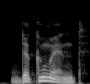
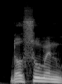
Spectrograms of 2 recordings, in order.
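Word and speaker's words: document: এরপরে ডকুমেন্ট ডকুমেন্ট ডকুমেন্ট সো দেখো এখানে সি এর পরে কিন্তু ইউ আছে সি এর পরে ইউ আছে ওটাকে আমরা খু বলতেছি খতেছি সি এর পরে তাহলে সি ইউ কে আমরা খু বলতেছি আমরা কিন্তু সু বলি নাই ডসুমেন্ট বলিনি ডকিউমেন্ট বলছি এরপরে দেখো সি এর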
